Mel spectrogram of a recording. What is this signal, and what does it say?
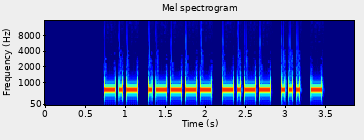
Morse code, heard as a keyed tone, about 26 wpm, 700 Hz. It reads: K1YST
